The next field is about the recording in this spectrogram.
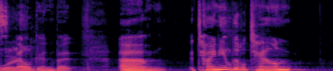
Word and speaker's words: Elgin: And I know it has should have a soft G. – Is it Elgin? G. I'm sorry. – No. It's just Austin mispronounces everything. It's a soft G because it's followed, G followed by I. It should be J. But we call it Elgin.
